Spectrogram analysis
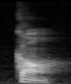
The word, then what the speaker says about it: quand: chose avec le mot quand. Normalement, on ne prononce pas la lettre D de ce mot. Par exemple, "Tu arrives ?" Mais devant une voyelle, on entend le son de la lettre T.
